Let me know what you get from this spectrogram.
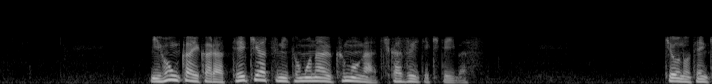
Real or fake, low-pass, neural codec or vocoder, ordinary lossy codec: fake; 3.6 kHz; vocoder, 44.1 kHz, 128 mel bands every 512 samples, BigVGAN v2; none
